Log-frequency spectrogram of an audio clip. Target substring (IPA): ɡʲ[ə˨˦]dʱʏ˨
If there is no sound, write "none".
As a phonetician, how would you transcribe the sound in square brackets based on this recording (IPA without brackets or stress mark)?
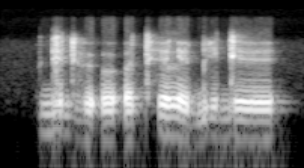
ə˦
